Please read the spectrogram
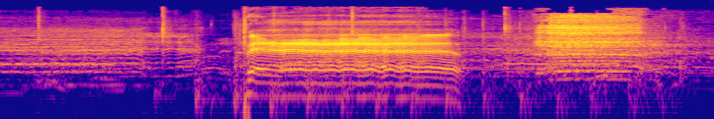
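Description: A goat lets out a loud, wavering bleat up close, followed shortly by a second, higher-pitched bleat, with a faint murmur of background sound before them.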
